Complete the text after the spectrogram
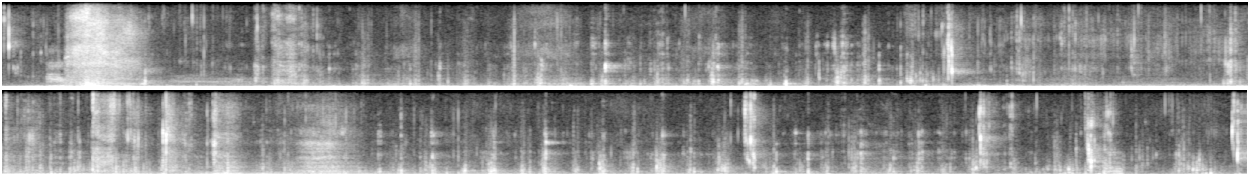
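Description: A man chews food wetly and smacks his lips, close to a microphone.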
